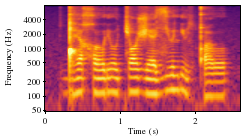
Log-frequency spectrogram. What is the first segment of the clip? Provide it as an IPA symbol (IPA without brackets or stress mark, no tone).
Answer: ɡ͡ǃ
